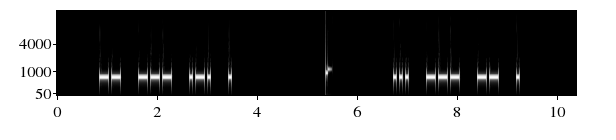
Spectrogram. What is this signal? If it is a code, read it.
Morse code, heard as a keyed tone, about 20 wpm, spaced as for 15 wpm, 700 Hz. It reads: MORE SOME
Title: 2x Character Spacing - Top 100 Words - 20wpm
